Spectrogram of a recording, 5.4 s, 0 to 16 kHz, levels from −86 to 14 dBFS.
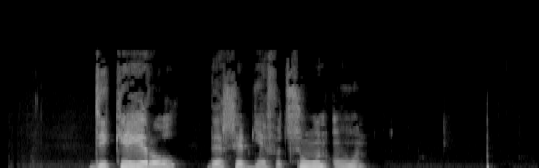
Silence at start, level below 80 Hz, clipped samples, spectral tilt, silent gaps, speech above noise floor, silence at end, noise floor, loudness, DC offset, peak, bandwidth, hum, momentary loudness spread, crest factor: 0.9 s; -68 dBFS; under 0.1%; -4.5 dB/octave; none; 53 dB; 1.75 s; -72 dBFS; -19 LUFS; under 0.1%; -4 dBFS; 11.5 kHz; none; 26 LU; 18 dB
